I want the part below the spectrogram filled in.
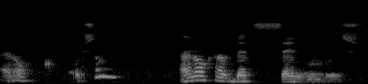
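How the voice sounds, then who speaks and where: A man from Serbia, a streamer chatting casually and thinking aloud with hesitant pauses. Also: on the high side, huge pitch swings, gravelly, lo-fi sound.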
